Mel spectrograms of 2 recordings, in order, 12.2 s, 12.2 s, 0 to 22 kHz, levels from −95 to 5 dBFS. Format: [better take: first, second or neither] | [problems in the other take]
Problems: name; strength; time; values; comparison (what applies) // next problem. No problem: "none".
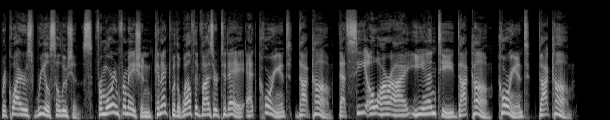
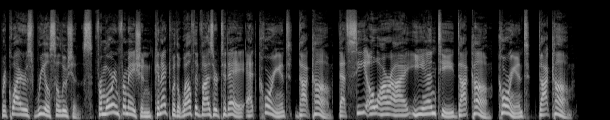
neither | none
